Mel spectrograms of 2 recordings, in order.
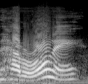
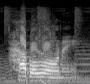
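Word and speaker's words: Gaborone: in southern Africa and Hatter oniy is the capital city it's spelled with a G but in Botswana the G sounds like an H have aroni the flag has bold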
